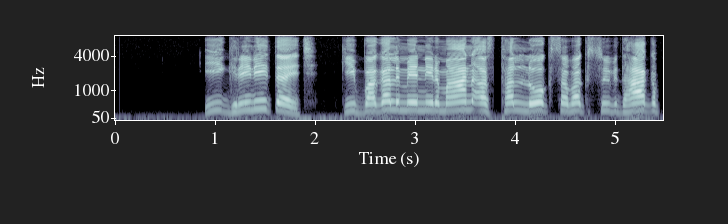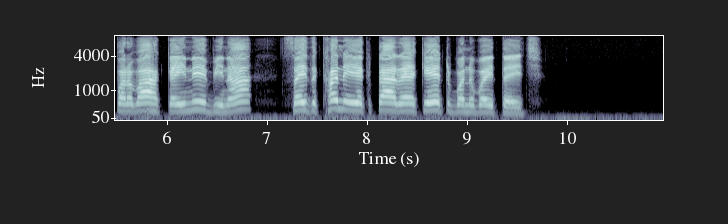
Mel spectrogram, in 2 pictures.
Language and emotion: Maithili, disgusted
